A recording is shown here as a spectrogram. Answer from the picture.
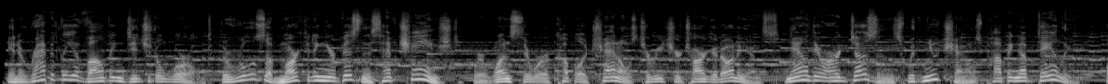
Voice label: english american explainer videos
